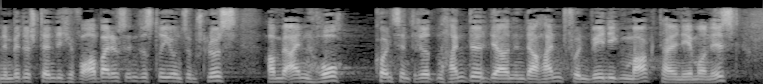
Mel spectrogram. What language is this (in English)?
German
